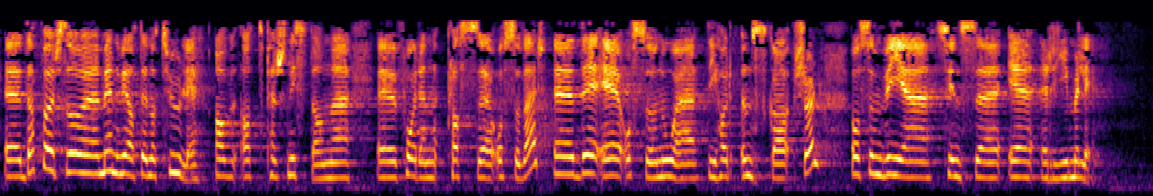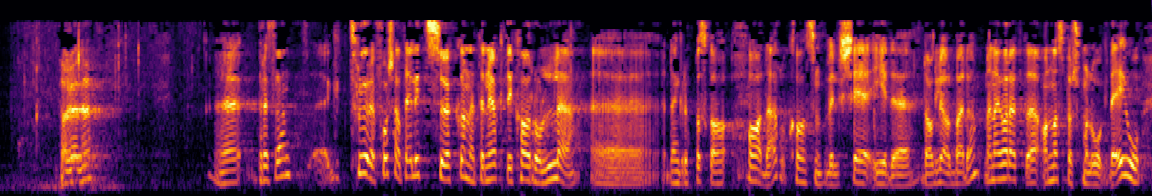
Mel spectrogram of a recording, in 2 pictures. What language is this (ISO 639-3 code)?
nor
